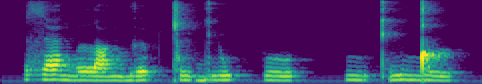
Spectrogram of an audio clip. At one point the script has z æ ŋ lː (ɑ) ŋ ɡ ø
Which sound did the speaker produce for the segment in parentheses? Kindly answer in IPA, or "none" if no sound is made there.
ɑ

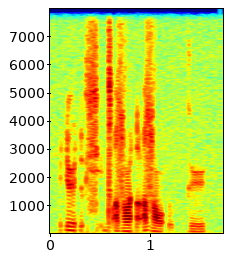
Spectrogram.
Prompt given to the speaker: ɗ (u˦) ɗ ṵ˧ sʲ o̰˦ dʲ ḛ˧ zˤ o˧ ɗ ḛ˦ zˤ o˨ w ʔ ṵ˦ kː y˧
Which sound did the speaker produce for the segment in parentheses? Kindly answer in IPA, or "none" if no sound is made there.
y˦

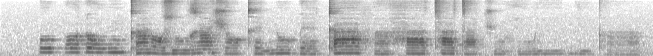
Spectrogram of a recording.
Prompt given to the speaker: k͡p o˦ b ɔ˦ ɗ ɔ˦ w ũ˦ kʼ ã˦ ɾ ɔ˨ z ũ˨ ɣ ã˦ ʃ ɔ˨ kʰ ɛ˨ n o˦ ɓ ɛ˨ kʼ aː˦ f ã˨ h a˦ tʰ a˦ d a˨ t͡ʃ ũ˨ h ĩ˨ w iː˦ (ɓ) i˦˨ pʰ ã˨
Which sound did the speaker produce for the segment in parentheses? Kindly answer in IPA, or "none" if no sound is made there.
ɓ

